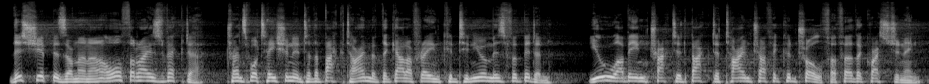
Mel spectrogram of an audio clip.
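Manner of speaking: official voice. A narrator's reading. A disembodied control voice addressing the ship, official and stern. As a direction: recite it like a cold recorded warning. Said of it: "a voice spoke out of the air".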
